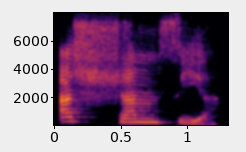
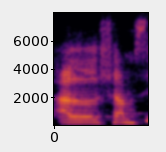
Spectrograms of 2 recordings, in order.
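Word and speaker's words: الشمسية: cara membedakannya gampang saja kalau al-syamsiah kita baca as-syamsiyah Ya tidak alshamsi atau assyams Iya Nah setelah hal itu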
